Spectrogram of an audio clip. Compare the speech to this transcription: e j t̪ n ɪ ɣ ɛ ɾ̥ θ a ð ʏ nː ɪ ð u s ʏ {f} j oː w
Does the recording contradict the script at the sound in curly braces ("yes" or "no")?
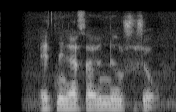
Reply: yes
